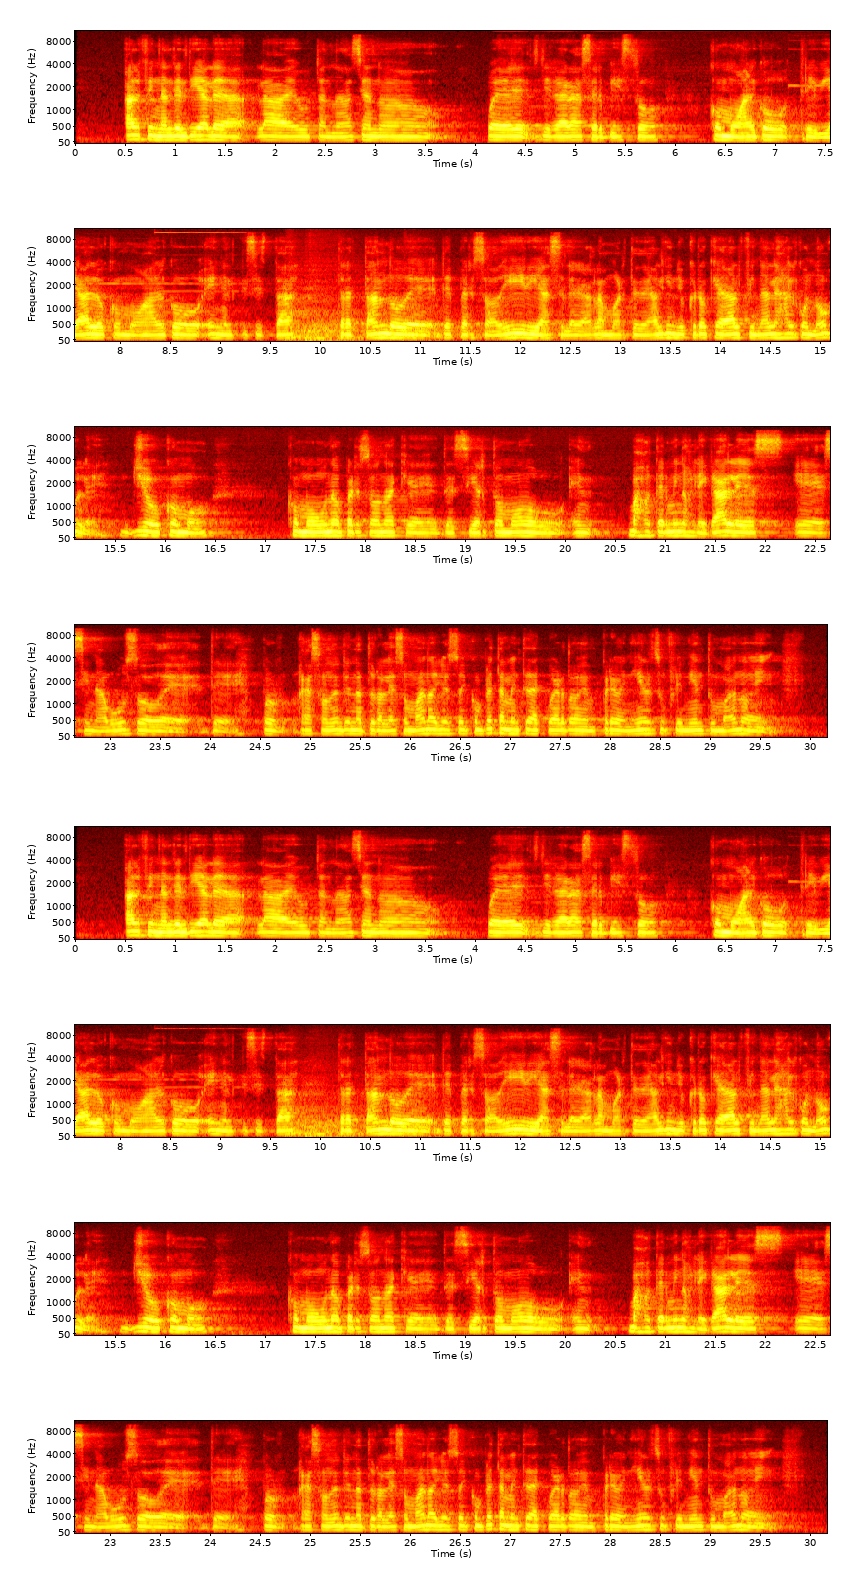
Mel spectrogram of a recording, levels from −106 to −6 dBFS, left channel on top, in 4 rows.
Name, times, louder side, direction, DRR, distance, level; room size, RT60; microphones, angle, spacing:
voice 1, 0.5-3.7 4.1-5.8 6.3-9.8 10.2-16.6 17.2-20.3 20.6-29.9, equal, 5° left, 11 dB, 1.1 m, -26 dB
sound 1, 4.2-9.3, left 5 dB, 30° left, 4.7 m, -48 dB
sound 2, 9.6-19.8 21.2-21.4, left 1 dB, 85° left, 5.8 m, -45 dB
28.0 x 24.0 x 8.1 m, 1.4 s
head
